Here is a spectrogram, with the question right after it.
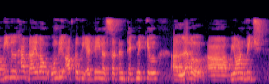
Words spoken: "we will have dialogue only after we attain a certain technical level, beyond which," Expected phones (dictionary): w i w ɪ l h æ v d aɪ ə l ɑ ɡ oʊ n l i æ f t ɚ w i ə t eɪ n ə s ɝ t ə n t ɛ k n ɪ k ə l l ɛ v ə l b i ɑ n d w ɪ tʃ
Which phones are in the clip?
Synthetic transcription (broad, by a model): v i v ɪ l h æ v d aɪ ə l ɑ ɡ oʊ n l i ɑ f t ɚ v i ə t eɪ n ə s ɝ t ə n t ɛ k n ɪ k ə l l ɛ v ə l b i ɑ n d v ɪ tʃ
